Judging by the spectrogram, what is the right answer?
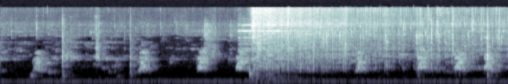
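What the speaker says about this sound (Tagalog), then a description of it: "Unahin natin iprito yung saging" Soft sporadic pops and clicks, then a sudden loud sizzle as banana slices drop into hot oil and keep crackling steadily.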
